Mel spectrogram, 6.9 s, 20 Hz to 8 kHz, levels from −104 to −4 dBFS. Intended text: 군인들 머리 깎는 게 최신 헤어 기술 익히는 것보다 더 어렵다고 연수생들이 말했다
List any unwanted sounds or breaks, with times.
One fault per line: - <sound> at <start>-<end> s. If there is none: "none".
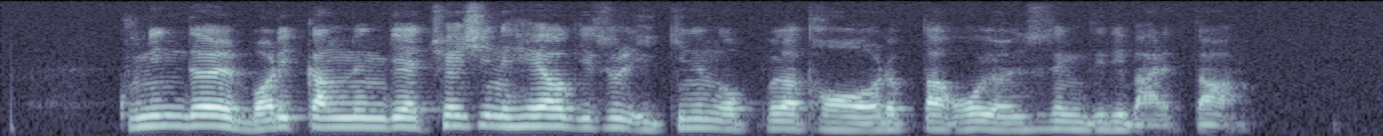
none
